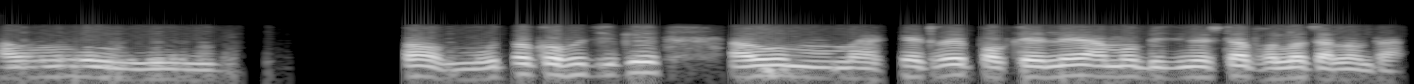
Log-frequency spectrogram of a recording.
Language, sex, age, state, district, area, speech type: Odia, male, 18-30, Odisha, Jagatsinghpur, urban, conversation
